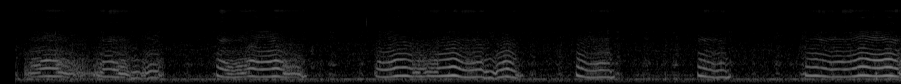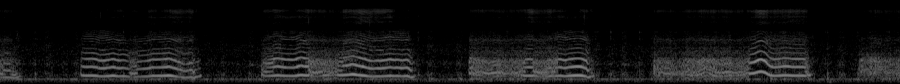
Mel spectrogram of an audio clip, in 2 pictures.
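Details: Newborn Papillon puppies nursing from their mother after birth, giving high, wavering whines and squeaks in repeated bursts of a second or two, with short quiet gaps between them, indoors in a small room.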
